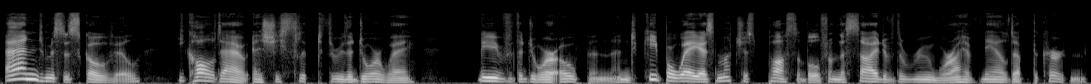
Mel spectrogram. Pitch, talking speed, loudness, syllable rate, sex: 130 Hz, 200 wpm, -20 LUFS, 5.1 syllables/s, female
